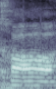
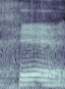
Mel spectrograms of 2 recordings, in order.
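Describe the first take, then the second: First: The letter name ends with an 'ah' vowel. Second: The letter name ends with an 'eh' vowel. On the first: This is the Arabic name for the letter. The speaker calls it right. "இது ஹா" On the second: This is the name people are commonly taught. The speaker calls it wrong. "ஹே அப்படின்னு சொல்லி தருவாங்க. தப்பு"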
